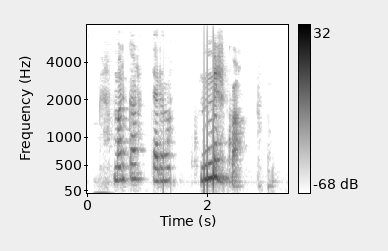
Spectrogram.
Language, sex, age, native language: Icelandic, male, 10, Icelandic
